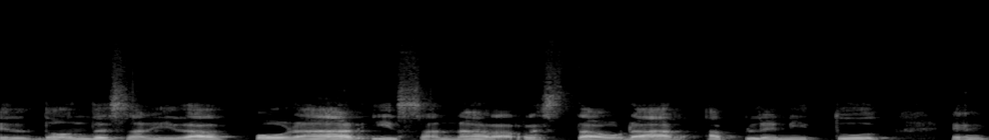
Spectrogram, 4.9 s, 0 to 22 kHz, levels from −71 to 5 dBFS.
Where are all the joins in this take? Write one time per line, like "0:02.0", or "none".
0:01.2
0:02.0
